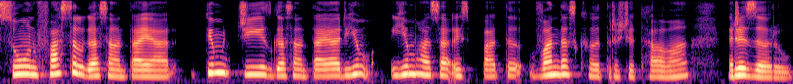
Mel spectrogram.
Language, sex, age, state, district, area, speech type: Kashmiri, other, 18-30, Jammu and Kashmir, Baramulla, rural, spontaneous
